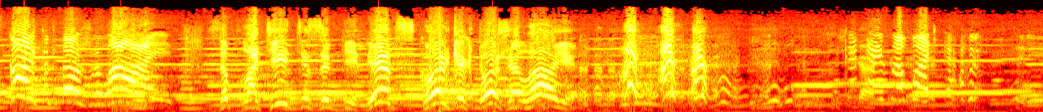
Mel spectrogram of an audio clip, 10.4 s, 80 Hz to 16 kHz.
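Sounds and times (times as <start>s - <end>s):
speech: 0.0s - 6.8s
laughter: 4.3s - 8.5s
dog yapping: 6.2s - 7.1s.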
